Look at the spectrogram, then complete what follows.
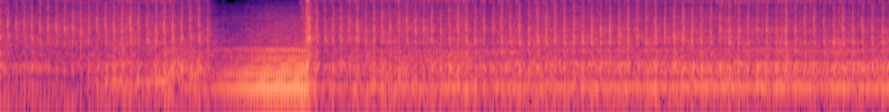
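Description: Ingersoll Rand pneumatic impact wrench cranking a car scissor jack to lift the car, hammering in a rapid, steady rattle. About two seconds in it briefly changes to a smoother whine, then the hammering resumes.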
